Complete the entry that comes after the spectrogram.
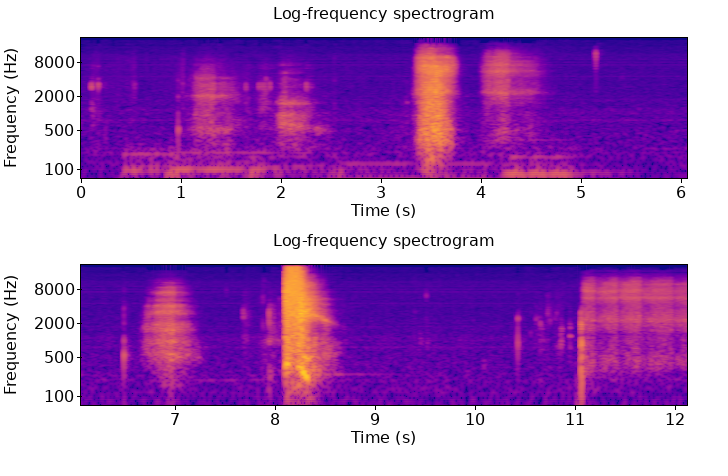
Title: Cold sneezing (very sneezy)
